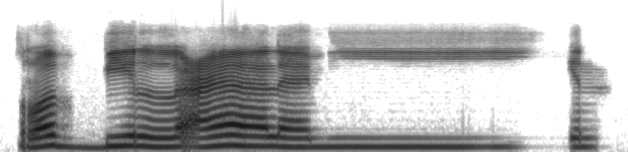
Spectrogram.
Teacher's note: Mad aslinya ini yang sebelumnya dua harakat menjadi panjang empat harakat rabbil alamin seperti itu ee ini tentu saja banyak sekali contohnya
